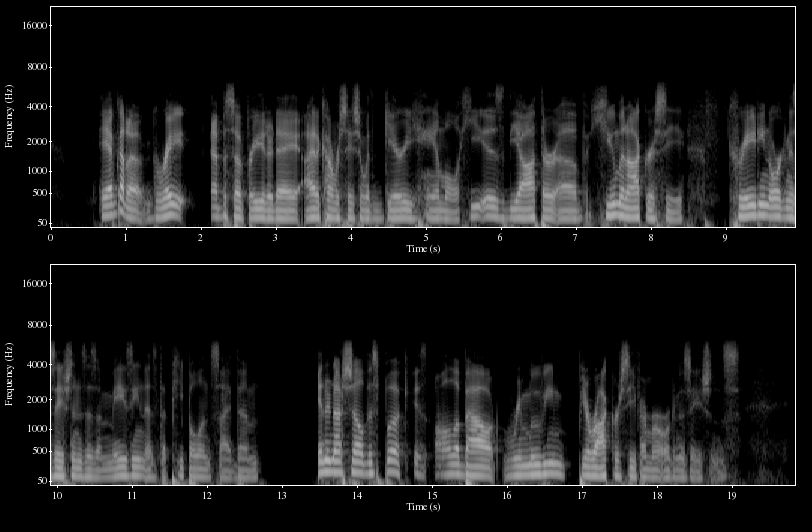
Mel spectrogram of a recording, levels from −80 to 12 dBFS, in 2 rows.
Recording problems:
high frequencies cut off; noticeable; nothing above 5.5 kHz

